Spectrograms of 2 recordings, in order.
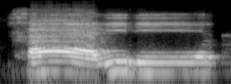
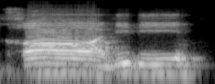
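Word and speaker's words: خالدين: Kalau khalidin, khalidin. Nah, salah. Harus bacanya khalidin, khalidin. Ya. Ingat selalu huruf kha itu dari tenggorokan.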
